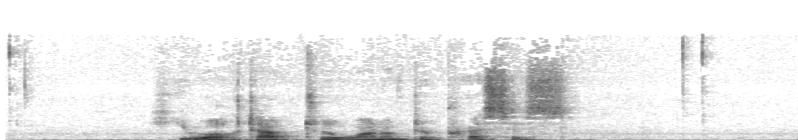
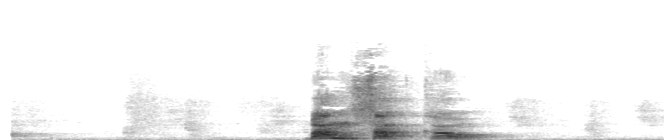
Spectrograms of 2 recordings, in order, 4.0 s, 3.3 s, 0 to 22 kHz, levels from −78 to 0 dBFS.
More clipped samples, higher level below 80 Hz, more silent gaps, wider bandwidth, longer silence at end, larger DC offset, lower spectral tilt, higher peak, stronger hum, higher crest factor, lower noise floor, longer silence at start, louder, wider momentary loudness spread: neither; first, -48 dBFS vs -64 dBFS; neither; about the same, 16.5 kHz vs 15 kHz; about the same, 0.85 s vs 0.9 s; neither; first, -4.5 dB/octave vs -2.5 dB/octave; second, -6 dBFS vs -2 dBFS; neither; about the same, 20 dB vs 24 dB; second, -48 dBFS vs -57 dBFS; second, 0.05 s vs 1.55 s; second, -25 LUFS vs -21 LUFS; first, 20 LU vs 7 LU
